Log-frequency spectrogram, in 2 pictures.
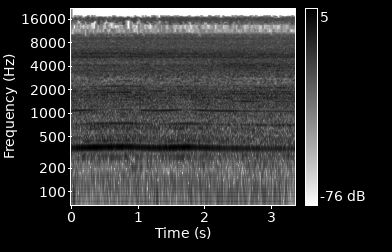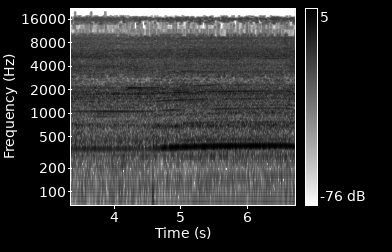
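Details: Hoover Decade Soft & Light Elite vacuum (owned since May 2024), first run after swapping 7-bladed fan impeller for 20-bladed upgrade, motor and brushroll bearings already greased: steady even mid-pitched motor whine, no rattles; noise mostly reduced but still somewhat loud.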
